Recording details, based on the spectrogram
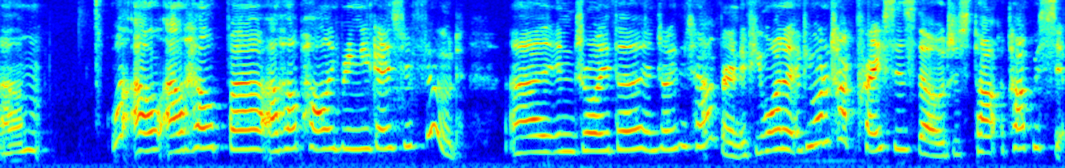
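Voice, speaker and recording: Extremely high pitch from a woman doing a put-on character voice. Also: fairly slow pace. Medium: actual play. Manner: bubbly, friendly.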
